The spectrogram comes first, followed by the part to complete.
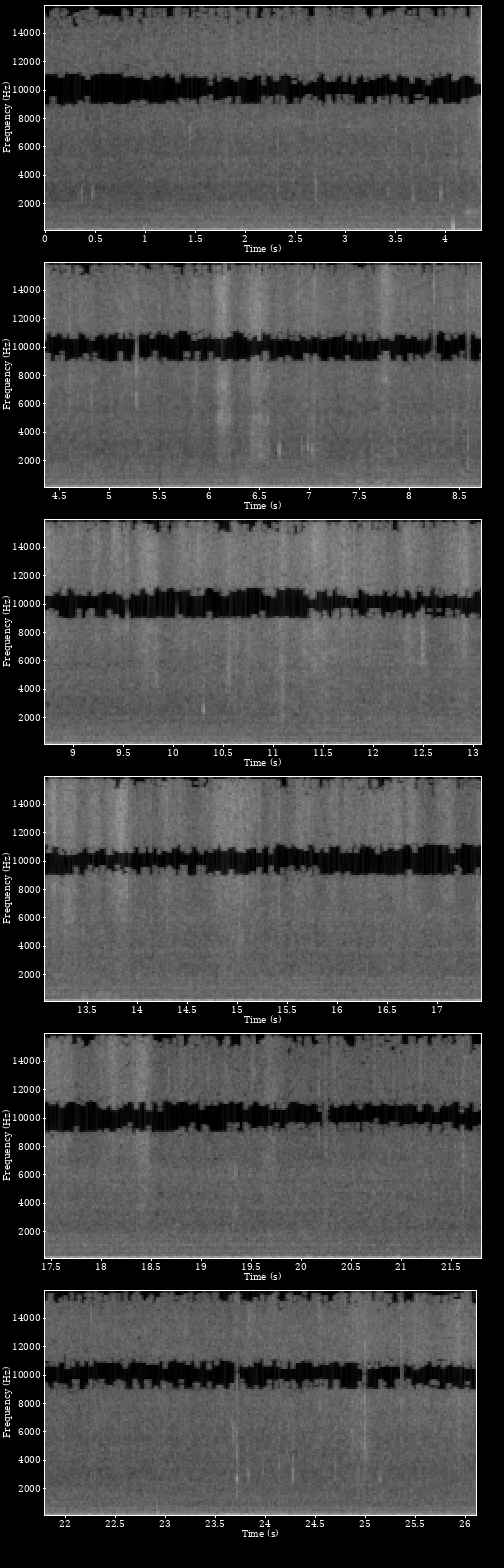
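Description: Utility vehicle's engine idling steadily: a low, even drone.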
